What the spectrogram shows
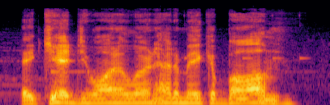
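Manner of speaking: mock gruff elderly male voice. Voicing an old alchemist character offering to teach a bomb: Grunkle Stan type voice. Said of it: "a little bit of that Grunkle Stan type voice".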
